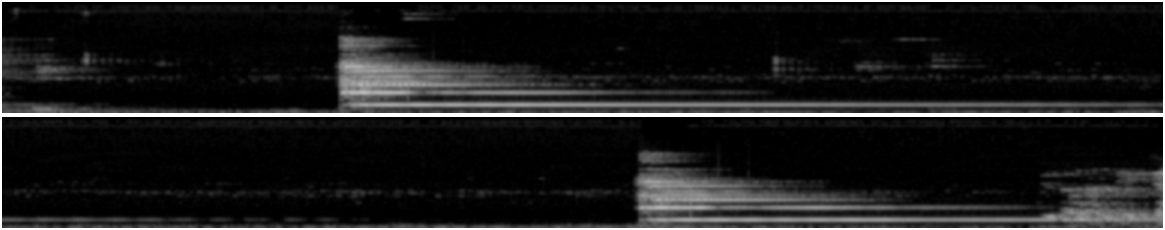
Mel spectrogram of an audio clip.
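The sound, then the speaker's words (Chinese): A meditation bell is struck twice during meditation practice, about ten seconds apart; each strike rings out clearly and leaves a low, steady hum that slowly fades. There is no talking. “听这你钟声玩一玩，别让心僵硬。”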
